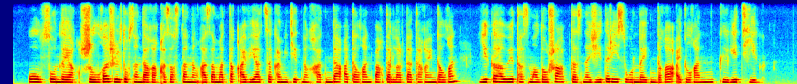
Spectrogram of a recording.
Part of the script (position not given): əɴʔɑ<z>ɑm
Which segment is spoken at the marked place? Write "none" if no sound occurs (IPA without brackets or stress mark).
z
